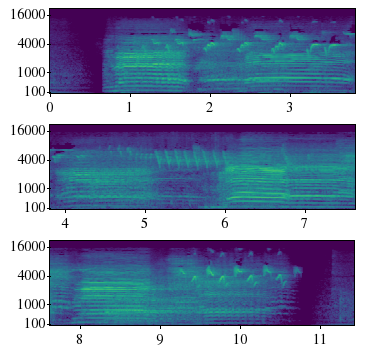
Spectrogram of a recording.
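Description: Sheep bleating: several wavering calls overlapping one another. They start about a second in and cut off abruptly near the end.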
